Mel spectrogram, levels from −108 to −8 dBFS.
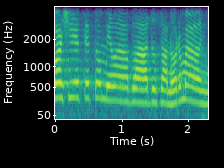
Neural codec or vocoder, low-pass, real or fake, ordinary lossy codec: none; 3.6 kHz; real; Opus, 32 kbps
